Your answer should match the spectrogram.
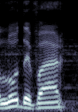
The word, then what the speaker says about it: Lodebar: A cidade de Lodebar ficava a leste do rio Jordão, e provavelmente também era conhecida como Debir. O nome Lodebar, ou dependendo de sua pronúncia Lodevar, indicava um lugar sem pastagens.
